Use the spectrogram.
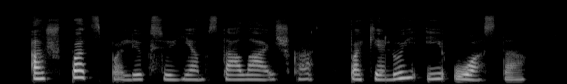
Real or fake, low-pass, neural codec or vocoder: real; 9.9 kHz; none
